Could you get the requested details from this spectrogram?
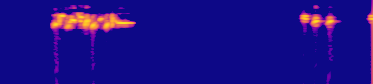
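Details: European goldfinch singing in a high-pitched style: a rapid tinkling burst of twittering notes for under a second, then a short pause and three quick high chirps, with one more note cut off at the end. The background is silent.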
